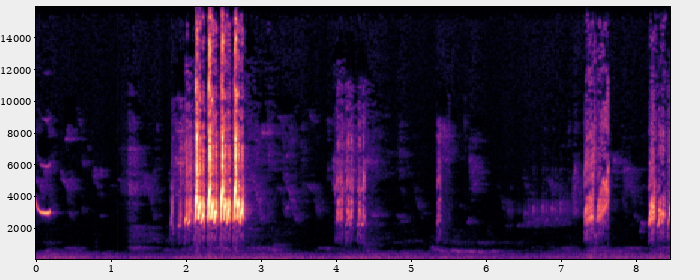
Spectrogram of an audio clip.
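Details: Breeding Flamboyan bird calling to a rival, giving one loud, fast, grating chatter of about a second. Shorter high chip bursts follow over steady background rumble.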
